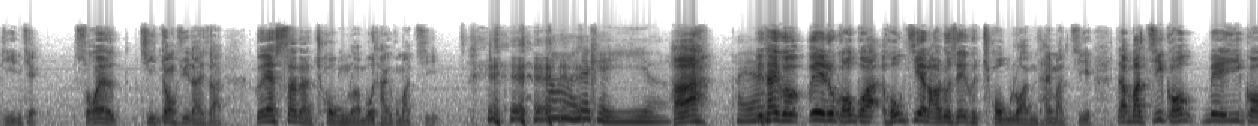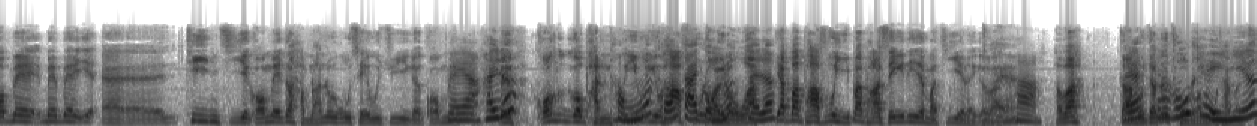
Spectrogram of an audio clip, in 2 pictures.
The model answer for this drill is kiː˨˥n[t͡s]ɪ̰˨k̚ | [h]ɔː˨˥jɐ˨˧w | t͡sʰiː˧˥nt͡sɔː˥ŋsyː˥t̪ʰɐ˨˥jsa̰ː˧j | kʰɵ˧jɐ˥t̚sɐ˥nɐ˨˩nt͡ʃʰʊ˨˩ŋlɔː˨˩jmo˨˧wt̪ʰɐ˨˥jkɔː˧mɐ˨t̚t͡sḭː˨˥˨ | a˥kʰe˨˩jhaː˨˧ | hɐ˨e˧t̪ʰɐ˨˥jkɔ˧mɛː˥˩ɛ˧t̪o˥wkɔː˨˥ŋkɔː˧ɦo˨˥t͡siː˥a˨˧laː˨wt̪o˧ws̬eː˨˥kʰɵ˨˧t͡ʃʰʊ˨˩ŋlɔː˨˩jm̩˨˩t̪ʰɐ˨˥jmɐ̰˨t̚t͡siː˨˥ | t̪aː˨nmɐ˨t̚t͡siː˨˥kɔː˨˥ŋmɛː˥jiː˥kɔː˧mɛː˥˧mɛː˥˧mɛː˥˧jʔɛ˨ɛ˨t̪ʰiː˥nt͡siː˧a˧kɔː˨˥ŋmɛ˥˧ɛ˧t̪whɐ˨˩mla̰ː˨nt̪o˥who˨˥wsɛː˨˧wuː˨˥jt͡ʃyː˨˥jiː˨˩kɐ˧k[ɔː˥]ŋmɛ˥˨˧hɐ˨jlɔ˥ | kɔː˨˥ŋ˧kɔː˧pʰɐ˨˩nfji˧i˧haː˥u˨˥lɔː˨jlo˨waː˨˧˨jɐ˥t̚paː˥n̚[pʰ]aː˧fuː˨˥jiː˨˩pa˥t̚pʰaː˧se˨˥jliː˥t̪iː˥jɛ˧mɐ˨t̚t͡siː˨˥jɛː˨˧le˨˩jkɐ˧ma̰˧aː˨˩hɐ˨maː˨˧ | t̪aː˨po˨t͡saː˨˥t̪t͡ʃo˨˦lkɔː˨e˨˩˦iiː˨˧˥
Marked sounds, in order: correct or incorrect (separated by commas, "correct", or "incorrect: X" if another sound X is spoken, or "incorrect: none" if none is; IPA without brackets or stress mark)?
correct, incorrect: s, incorrect: ɔː˨˥, correct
